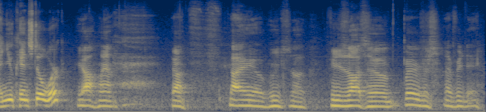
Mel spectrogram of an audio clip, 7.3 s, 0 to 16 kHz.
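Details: Hyperkinetic dysarthria in a 62-year-old man who carries the Huntington gene and has had Huntington's disease about 20 years; he uses a wheelchair and reports little control of his body.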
